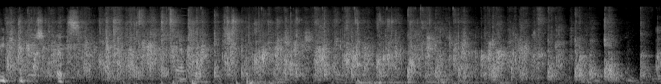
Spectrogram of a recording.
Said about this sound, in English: So, with that, sir, thank you very much. A big round of applause for our final guest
